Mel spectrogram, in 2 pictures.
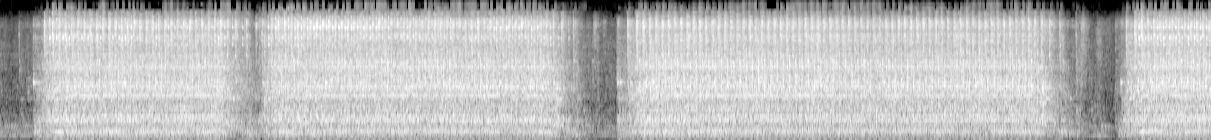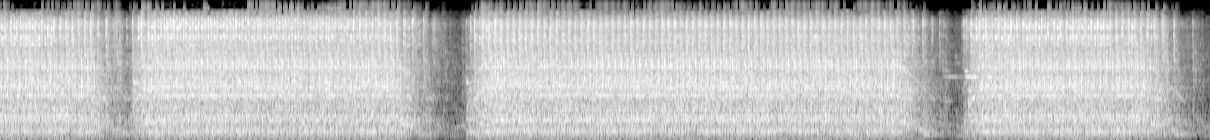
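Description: A sewing machine quilts a block in long, loud, steady runs of four to five seconds, each broken by a brief stop, close and without talk.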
